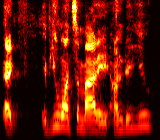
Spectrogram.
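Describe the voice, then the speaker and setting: Fast-talking, profane man telling stories. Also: on the high side, no echo. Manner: blunt and profane, laughs while telling stories. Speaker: podcast guest. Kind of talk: casual storytelling.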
